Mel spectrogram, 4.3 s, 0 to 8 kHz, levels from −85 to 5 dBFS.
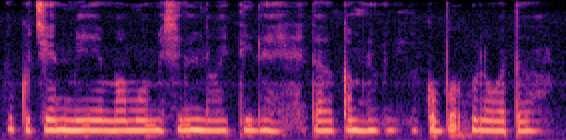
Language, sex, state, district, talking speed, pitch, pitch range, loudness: Wancho, female, Arunachal Pradesh, Longding, 195 wpm, 215 Hz, 210-220 Hz, -15 LUFS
